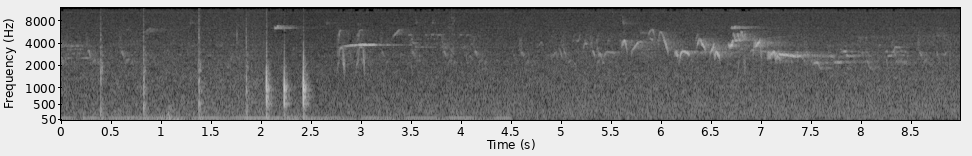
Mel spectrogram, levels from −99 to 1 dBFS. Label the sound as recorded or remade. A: remade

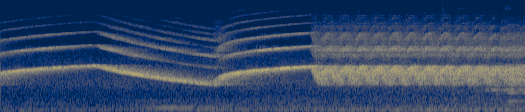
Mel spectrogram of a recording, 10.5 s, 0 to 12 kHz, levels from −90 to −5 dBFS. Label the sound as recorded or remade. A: recorded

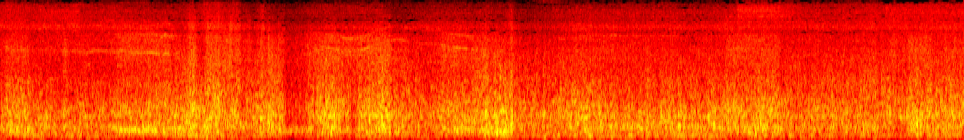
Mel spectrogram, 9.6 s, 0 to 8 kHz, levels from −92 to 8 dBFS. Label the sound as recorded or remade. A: recorded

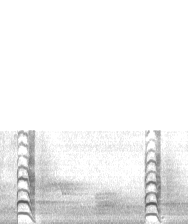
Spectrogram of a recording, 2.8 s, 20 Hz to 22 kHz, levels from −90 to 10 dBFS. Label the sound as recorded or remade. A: remade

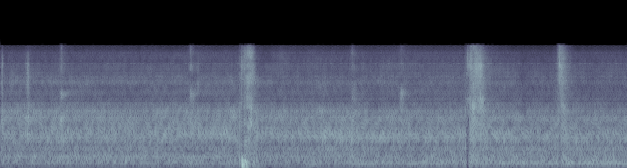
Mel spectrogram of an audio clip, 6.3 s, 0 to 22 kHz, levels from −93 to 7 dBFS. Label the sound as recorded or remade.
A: remade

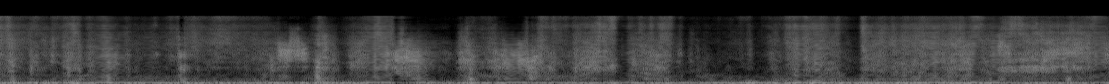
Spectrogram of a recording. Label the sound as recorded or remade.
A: remade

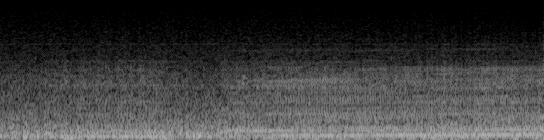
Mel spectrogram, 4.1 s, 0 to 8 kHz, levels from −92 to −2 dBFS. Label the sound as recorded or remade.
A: remade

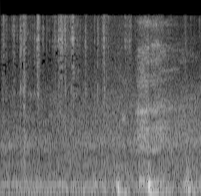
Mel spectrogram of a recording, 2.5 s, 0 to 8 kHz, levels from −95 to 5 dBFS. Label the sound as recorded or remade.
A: recorded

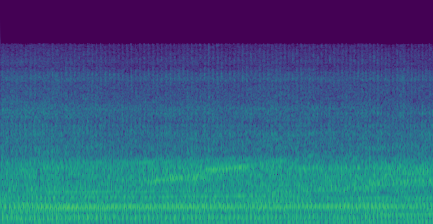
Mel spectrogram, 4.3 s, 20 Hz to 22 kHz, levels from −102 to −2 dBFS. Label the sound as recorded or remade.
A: recorded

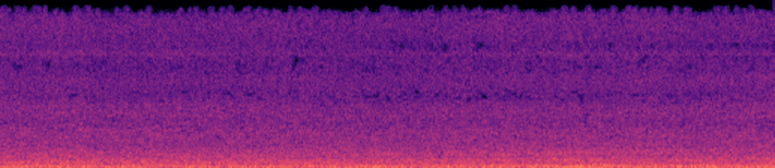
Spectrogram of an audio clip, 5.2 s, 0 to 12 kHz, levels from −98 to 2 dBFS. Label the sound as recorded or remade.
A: remade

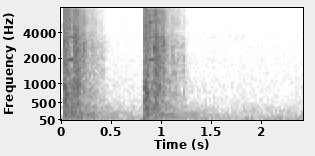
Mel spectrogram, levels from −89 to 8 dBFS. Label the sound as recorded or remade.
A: recorded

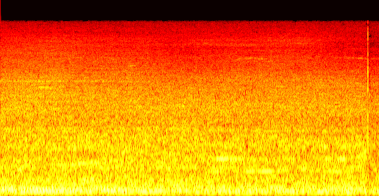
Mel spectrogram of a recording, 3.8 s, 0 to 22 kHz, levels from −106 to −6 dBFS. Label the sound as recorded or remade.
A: recorded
